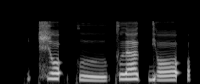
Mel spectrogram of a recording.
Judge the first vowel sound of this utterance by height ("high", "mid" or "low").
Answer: mid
